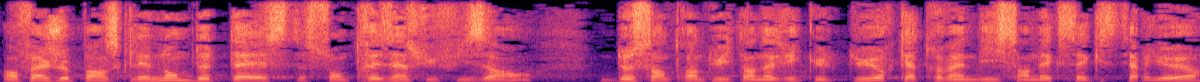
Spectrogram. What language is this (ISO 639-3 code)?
fra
